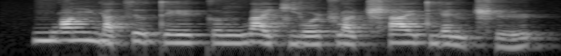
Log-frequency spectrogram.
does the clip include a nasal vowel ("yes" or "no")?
no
